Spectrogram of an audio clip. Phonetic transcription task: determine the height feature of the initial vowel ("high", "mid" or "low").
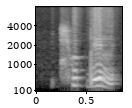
high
